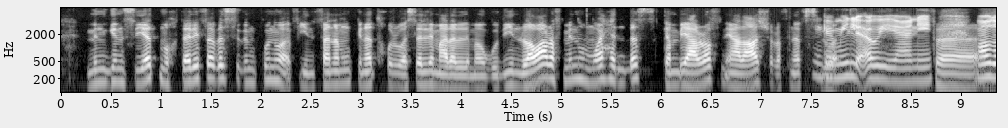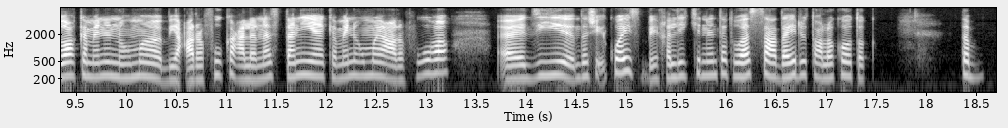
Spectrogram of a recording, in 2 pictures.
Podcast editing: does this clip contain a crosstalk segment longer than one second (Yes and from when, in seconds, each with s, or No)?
No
